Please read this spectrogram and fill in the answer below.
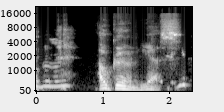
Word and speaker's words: Ogun: Or the other Ogun, or I can't remember how to say it. Ogun, yes.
